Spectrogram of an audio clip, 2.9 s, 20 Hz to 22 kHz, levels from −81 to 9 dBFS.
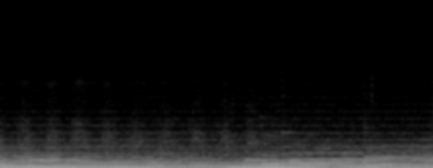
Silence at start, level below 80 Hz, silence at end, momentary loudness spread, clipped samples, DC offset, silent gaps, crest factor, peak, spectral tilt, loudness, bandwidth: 0 s; -34 dBFS; 0 s; 4 LU; under 0.1%; under 0.1%; none; 14 dB; -12 dBFS; -9 dB/octave; -27 LUFS; 6.8 kHz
